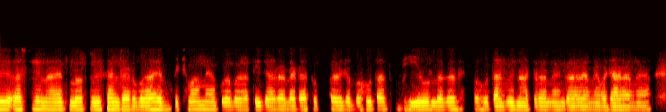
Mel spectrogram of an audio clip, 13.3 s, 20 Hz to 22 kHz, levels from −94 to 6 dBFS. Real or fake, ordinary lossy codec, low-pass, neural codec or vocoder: real; Opus, 24 kbps; 3.6 kHz; none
